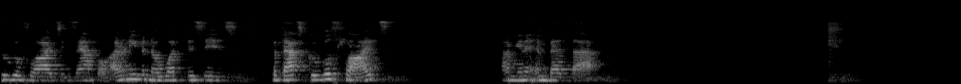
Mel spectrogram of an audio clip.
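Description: A woman speaks calmly into a close microphone, with short pauses.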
